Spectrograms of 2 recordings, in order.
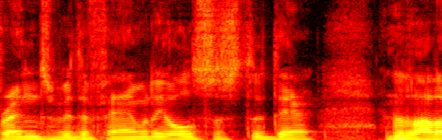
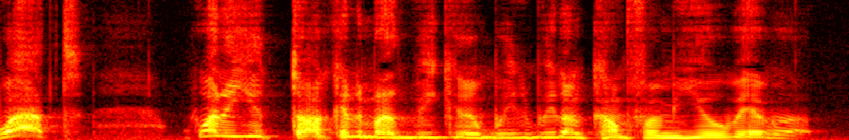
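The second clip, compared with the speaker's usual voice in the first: put-on very high, shrill, swooping, indignant angry screaming; 11 semitones higher than usual. Retelling how the Galach answered the Rav: imitating screaming. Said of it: "He started screaming".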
